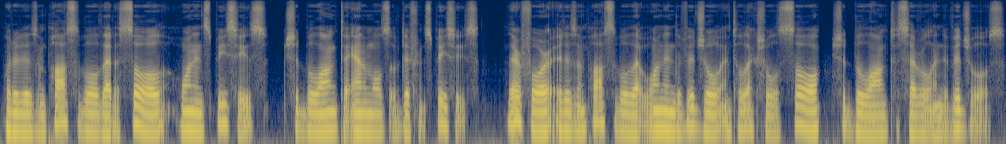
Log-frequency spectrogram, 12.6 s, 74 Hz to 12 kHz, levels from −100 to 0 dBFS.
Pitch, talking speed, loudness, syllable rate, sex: 115 Hz, 150 wpm, -20 LUFS, 5.3 syllables/s, male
